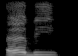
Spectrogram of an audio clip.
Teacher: ياء مد طبيعي حركتان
